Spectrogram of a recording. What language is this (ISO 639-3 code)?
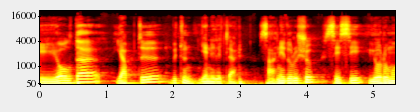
tur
